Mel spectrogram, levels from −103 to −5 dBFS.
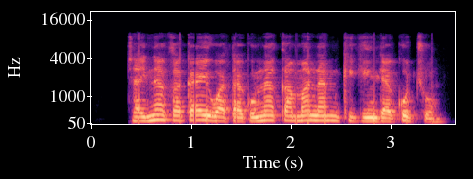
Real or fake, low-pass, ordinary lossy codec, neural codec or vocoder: real; 9.9 kHz; Opus, 32 kbps; none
